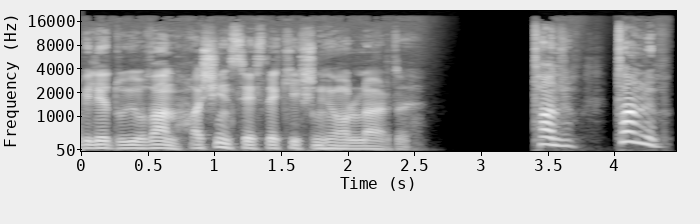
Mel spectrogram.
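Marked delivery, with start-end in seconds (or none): 3.4-4.4 a high, piercing cry to God, much higher; Amy crying out in terror, much higher in pitch; terrified cry. A narrator's reading. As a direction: scream it out in sudden panic. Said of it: "diye bağırdı Amy".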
